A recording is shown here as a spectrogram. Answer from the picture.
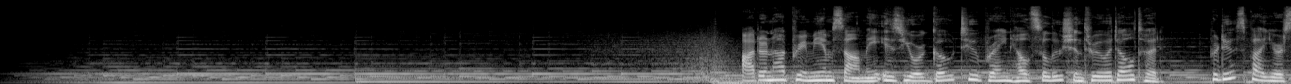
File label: With Music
